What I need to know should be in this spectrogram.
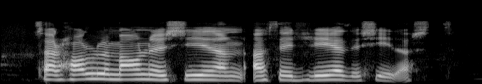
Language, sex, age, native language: Icelandic, male, 11, English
